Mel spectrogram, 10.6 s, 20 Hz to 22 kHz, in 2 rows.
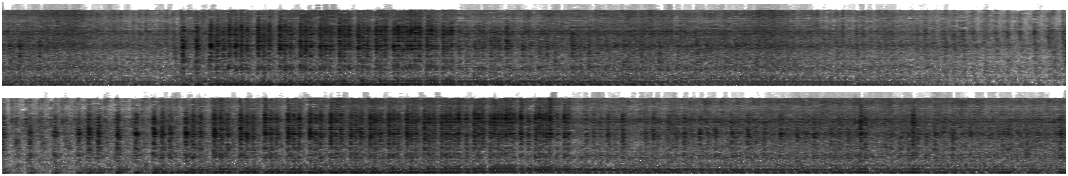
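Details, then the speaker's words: International Harvester B275 diesel, ether-started: roars up hard, sags briefly, then surges back to high revs and stays there, a runaway; traced to the injection pump shutoff rod not pulling back fully. "we went ahead got that to turn over and start uh but then it kind of ran away from us"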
